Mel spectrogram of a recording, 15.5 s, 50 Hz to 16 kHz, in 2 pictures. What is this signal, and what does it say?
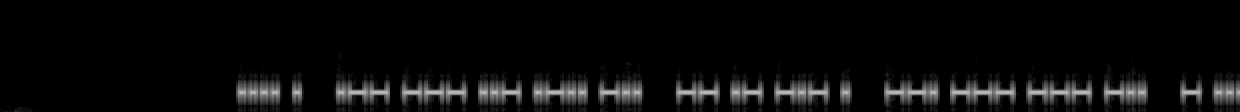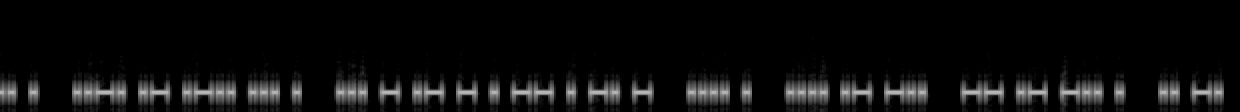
Morse code, heard as a keyed tone, about 36 wpm, 700 Hz. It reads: HE WOULD MAKE GOOD THE FALSE STATEMENT HE HAD MADE IN
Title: Sentences from Top 1600 Words 35wpm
